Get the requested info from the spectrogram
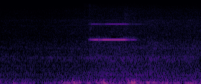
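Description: A single short electronic beep, one steady high tone lasting about half a second, about a second in, over a low background rumble.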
